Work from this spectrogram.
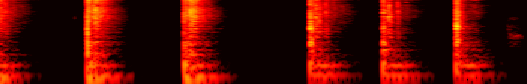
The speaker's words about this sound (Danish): Laura tog den største gren, hun kunne finde, og slog den så hårdt, hun kunne, mod den store træstamme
